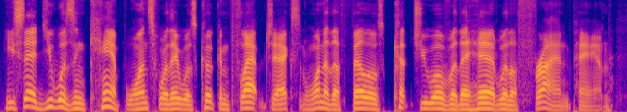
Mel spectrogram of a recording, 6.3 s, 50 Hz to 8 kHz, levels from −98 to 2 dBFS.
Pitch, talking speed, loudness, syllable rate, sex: 135 Hz, 250 wpm, -20 LUFS, 5.3 syllables/s, male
